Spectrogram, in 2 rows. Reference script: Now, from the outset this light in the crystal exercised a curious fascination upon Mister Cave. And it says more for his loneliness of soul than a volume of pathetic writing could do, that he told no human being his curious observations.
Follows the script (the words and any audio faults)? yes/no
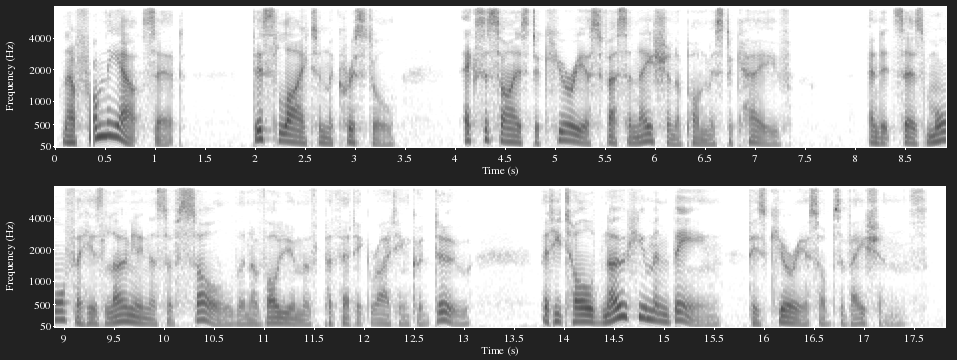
no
